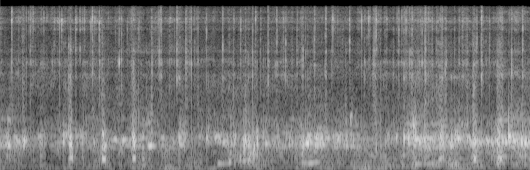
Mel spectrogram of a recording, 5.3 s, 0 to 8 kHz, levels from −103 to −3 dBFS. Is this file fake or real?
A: fake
